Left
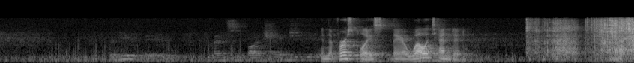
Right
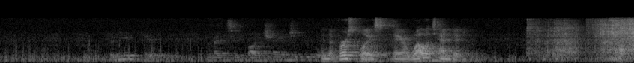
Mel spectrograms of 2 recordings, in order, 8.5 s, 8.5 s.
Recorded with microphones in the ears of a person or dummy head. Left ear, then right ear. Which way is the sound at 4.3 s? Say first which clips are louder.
Left 8 dB; 50° left (ahead or behind).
